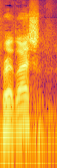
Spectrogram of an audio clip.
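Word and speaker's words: Rhett Lashlee: Is SMU, is that Rhett Lashley? Did I say that right? – Yes, Rhett Lashley.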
